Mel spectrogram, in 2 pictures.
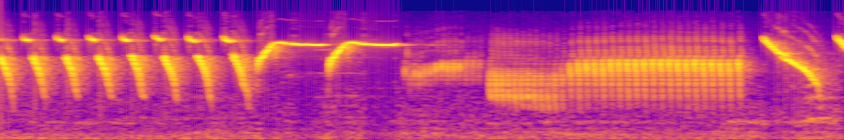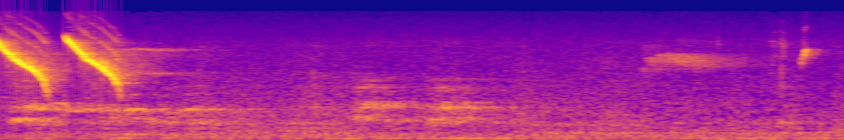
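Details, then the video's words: Belgian canary singing a varied, harmonious song that moves gradually from one note to the next: a fast run of high descending whistled notes, a rising slur, buzzy trills, then three steep downward sweeps before falling quiet. "Magnífico Como canta este Canário Belga!"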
